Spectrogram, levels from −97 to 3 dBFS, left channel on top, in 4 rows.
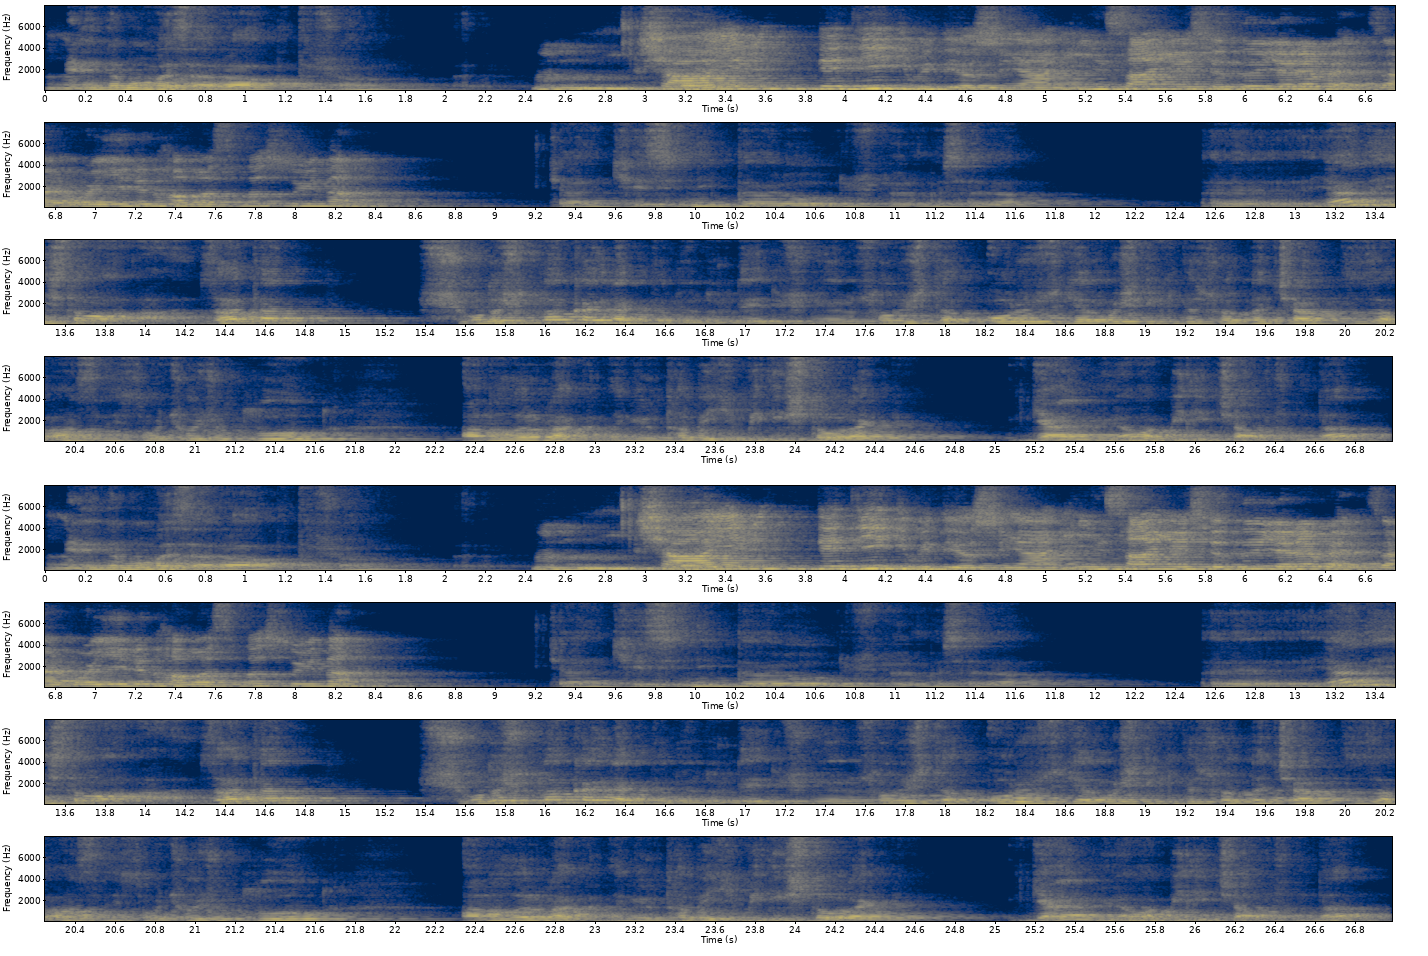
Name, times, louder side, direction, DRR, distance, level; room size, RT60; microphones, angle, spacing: voice 1, 0.1-1.7 3.1-3.3 9.3-11.6 12.5-14.8 15.4-21.6 22.3-24.4 25.1-26.8, left 2 dB, 5° right, -2 dB, 5.1 m, -30 dB
voice 2, 2.4-8.3, equal, 70° right, -2 dB, 2.6 m, -27 dB
18.5 x 14.0 x 3.5 m, 1.0 s
head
